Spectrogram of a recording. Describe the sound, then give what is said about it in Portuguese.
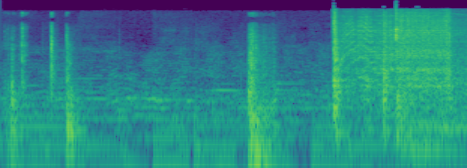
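A few sharp clicks and clunks, then a car engine cranks and catches, settling into a steady, fairly loud idle. “Eu entro no carro”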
